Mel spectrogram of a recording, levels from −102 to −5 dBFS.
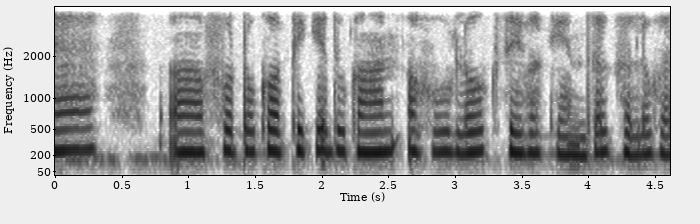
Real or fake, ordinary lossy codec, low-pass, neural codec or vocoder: real; none; 3.6 kHz; none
